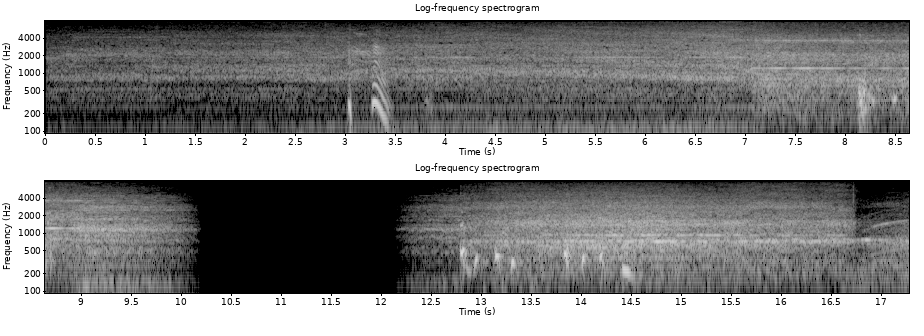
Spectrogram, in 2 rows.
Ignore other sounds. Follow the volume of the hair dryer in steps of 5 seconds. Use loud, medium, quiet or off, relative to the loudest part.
medium, loud, loud, loud.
